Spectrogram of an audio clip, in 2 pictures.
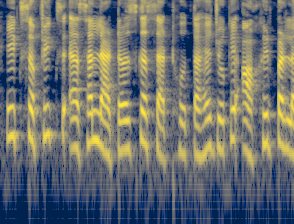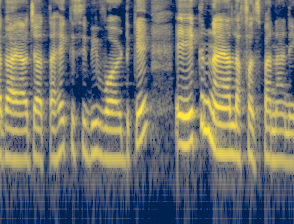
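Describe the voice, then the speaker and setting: A woman teacher, slowly and carefully explaining a textbook exercise and reading English sentences aloud to students. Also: fairly high pitch. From Pakistan.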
